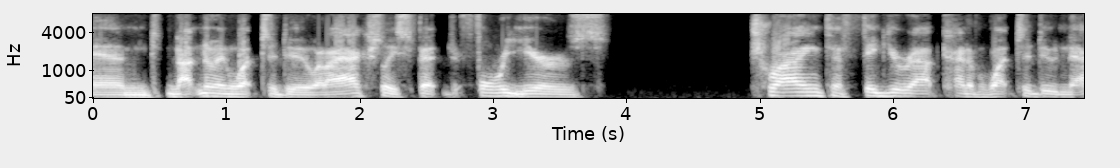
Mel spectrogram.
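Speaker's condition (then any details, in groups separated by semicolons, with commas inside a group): No condition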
